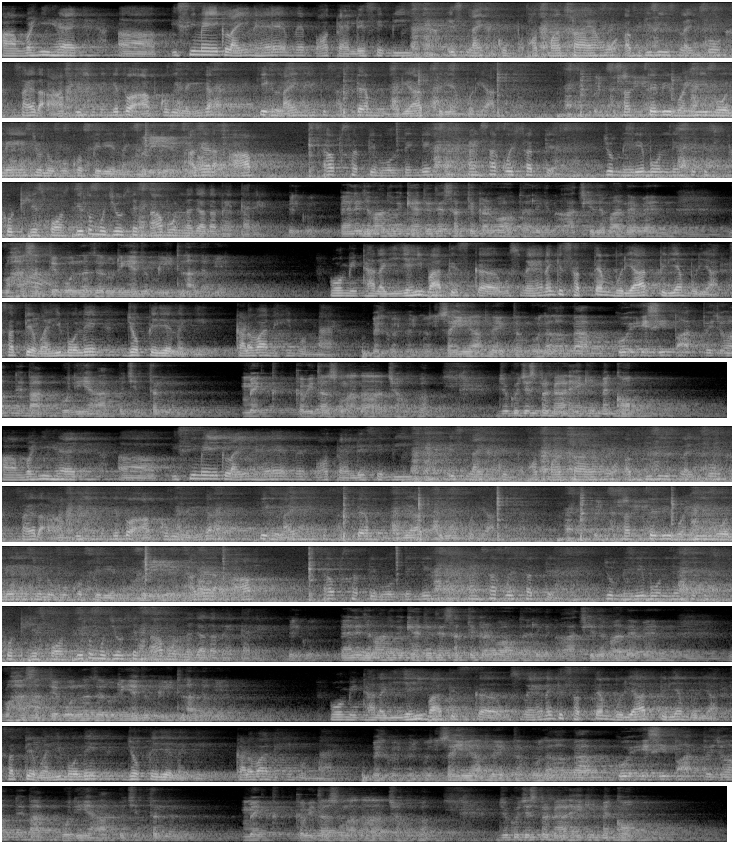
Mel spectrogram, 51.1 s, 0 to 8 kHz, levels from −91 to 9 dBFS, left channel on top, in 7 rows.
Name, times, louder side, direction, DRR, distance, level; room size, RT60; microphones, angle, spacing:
voice 1, 0.0-12.3 13.4-16.1 16.5-17.1 17.7-20.2 20.6-24.5 29.3-29.7 32.5-38.6 38.8-39.9, left 3 dB, 50° left, 9 dB, 0.6 m, -22 dB
sound 1, 4.0-23.6, equal, 75° left, 8.0 m, -29 dB
sound 2, 10.7-11.0 11.5-11.7 12.2-12.7 13.1-13.4 14.0-14.8 15.1-15.3 16.0-16.4 16.8-17.2 17.7-18.1 18.5-18.9, right 2 dB, 25° right, 1.2 m, -31 dB
voice 2, 13.2-13.8 16.0-16.7 24.7-31.5 33.5-33.6 40.1-42.4 42.6-45.7 46.2-46.4 46.7-50.1, left 1 dB, 35° left, 1 dB, 2.1 m, -26 dB
27.0 x 14.5 x 8.0 m, 2.5 s
head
